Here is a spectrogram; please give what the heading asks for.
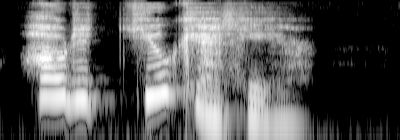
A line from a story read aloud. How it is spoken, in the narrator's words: cried Stuart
